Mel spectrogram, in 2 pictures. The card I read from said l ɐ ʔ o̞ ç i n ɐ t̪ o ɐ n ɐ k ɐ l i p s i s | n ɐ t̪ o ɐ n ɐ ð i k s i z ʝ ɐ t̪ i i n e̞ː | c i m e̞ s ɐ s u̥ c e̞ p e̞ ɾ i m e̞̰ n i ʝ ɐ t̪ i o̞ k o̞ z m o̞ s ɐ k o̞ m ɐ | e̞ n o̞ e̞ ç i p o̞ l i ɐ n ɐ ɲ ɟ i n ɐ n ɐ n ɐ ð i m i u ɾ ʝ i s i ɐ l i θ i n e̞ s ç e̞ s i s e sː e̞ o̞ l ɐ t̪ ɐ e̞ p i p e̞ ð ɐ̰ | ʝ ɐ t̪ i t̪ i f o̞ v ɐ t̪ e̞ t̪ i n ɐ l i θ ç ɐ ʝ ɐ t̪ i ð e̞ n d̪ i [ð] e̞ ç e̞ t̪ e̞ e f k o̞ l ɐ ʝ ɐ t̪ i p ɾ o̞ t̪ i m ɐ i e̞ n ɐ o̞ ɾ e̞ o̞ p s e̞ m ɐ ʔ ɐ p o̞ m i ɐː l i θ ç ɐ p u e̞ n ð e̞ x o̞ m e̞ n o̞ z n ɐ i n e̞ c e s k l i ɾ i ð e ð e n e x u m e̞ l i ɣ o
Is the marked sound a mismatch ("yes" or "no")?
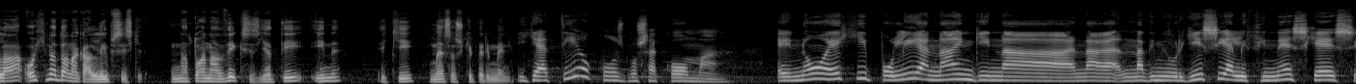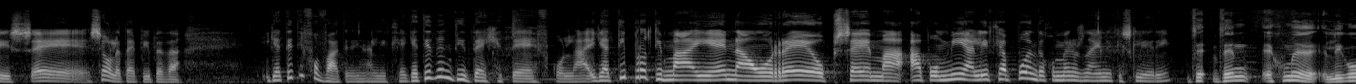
no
